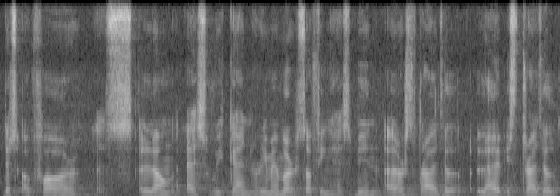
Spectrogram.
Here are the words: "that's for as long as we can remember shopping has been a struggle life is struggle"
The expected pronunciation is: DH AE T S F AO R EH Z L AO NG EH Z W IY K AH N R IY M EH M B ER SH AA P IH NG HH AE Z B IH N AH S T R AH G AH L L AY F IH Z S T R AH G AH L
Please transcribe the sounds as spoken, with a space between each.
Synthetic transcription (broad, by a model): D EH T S F AO R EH S L AO NG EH S W IY K AH N R IY M EH M B ER S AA F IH NG HH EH S B IH N AH S T R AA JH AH L L AY F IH S T R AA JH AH L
